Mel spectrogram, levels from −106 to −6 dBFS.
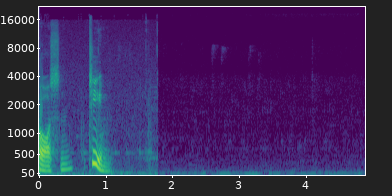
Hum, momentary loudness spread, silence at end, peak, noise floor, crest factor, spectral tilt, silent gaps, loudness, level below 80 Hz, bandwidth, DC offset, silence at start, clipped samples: none; 16 LU; 3.8 s; -14 dBFS; -71 dBFS; 20 dB; -6.5 dB/octave; none; -30 LUFS; -64 dBFS; 16.5 kHz; under 0.1%; 0 s; under 0.1%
